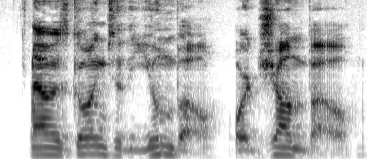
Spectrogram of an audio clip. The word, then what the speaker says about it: Jumbo: But then, I was going to the Jumbo or Jumbo. It's pronounced Yumbo in in Dutch, you know, English dialect.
